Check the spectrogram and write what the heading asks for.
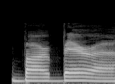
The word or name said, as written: barbera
